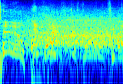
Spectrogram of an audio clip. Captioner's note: crowd cheering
